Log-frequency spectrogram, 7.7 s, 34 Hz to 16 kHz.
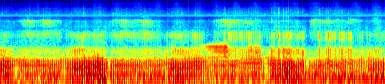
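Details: Stray cat on a Japanese cat island purring while being stroked, filmed on a GoPro HERO8; steady low rumbling purr with rapid even pulses throughout, brief rises and dips in loudness as breaths alternate, faint rustling of handling.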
